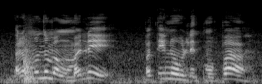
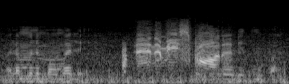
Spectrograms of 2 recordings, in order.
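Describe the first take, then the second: First: It is said in a sarcastic tone. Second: It is said in a disappointed tone.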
